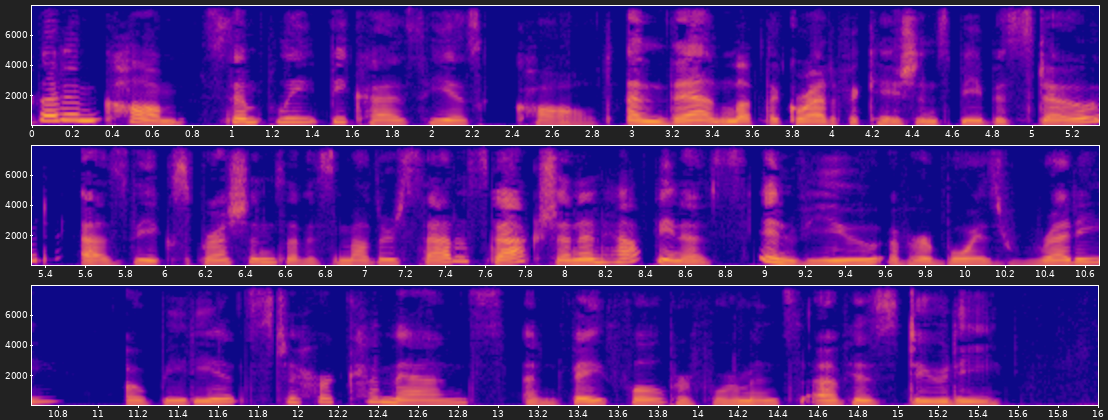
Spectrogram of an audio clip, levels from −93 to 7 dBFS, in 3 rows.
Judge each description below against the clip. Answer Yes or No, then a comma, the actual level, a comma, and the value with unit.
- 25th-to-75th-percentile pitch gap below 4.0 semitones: No, wide, 5.5 semitones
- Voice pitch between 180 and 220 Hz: Yes, medium, 185 Hz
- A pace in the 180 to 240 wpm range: No, average, 150 wpm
